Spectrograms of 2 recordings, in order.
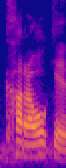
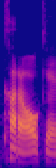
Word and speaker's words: karaoke: A little bit of karaoke for you to start this video off. And yes, it's pronounced karaoke, not karaoke.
